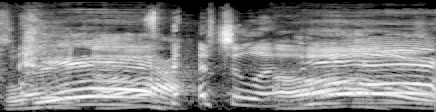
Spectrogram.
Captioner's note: woman laughs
